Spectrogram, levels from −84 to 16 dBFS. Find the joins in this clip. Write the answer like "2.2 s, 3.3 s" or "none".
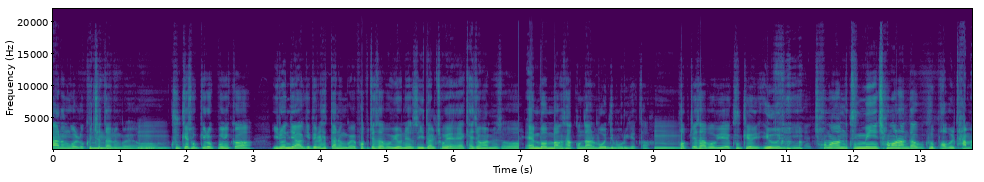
1.7 s, 7.0 s, 11.5 s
